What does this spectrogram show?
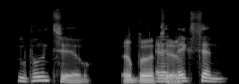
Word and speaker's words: Ubuntu: this podcast absolutely gets angry whenever somebody says Ubuntu it's Ubuntu UB and it makes him absolutely mad whenever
